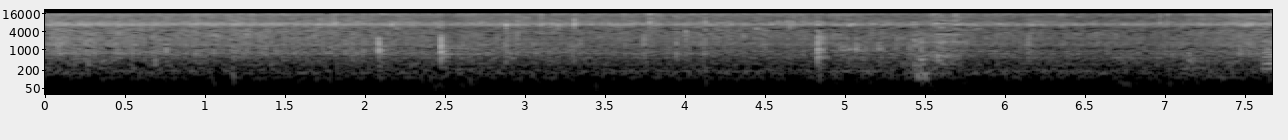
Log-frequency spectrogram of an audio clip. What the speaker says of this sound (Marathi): दोन मिनिटं आपण कांदा चांगला तेलामध्ये फ्राय करून घ्यायचा आहे।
